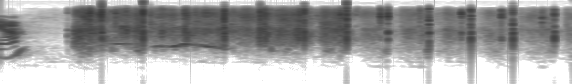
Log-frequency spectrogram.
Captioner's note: audience applauding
